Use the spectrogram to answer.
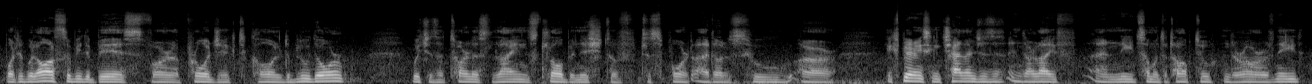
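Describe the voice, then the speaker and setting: A man's voice: mid-range voice, fairly even intonation, normal speed, darkish tone, a little hiss or hum. A middle-aged man with an Irish accent giving earnest, explanatory interview answers, often repeating and restarting phrases. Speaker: interviewee, social housing organisation representative.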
